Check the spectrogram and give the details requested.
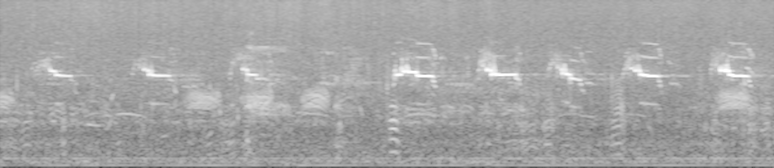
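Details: Siberian crane calls, adults and young together, with bar-headed geese in the background: faint, thin high whistled notes repeated about once a second over a steady low hum, with soft lower honking blobs between them.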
